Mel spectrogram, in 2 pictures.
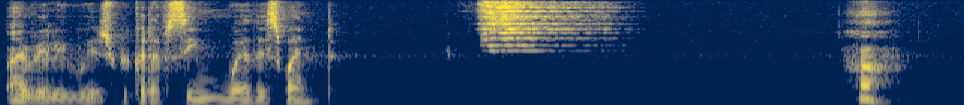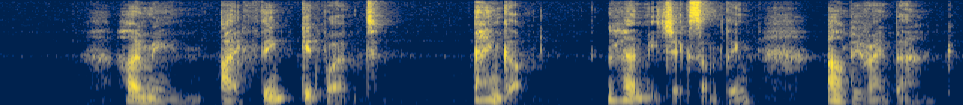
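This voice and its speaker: Casting: woman as a lovestruck deity of romance for ASMR roleplay, very low and breathy, flirty, coaxing, scatterbrained. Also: animated, a little slow, long pauses, heavily acted. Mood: sheepish, deflated. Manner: playful, coaxing, bubbly and hesitant by turns.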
